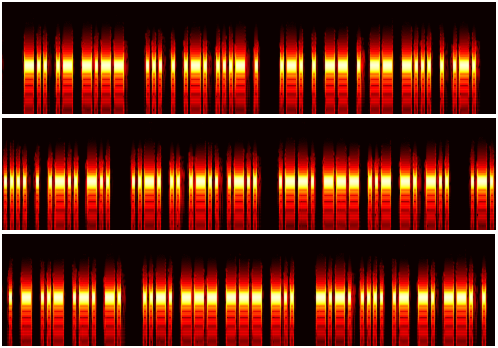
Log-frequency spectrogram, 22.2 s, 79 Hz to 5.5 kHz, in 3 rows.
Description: Morse code, heard as a keyed tone, about 25 wpm, 500 Hz. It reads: DAY SERVE REMEMBER HELD FILL POUND RETURN FOOD CHANGE
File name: 632 words / 632 Words 25WPM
